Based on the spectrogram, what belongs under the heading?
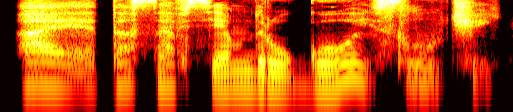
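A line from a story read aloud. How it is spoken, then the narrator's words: Whispering. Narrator (Russian): зашептал Гелий Радиевич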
